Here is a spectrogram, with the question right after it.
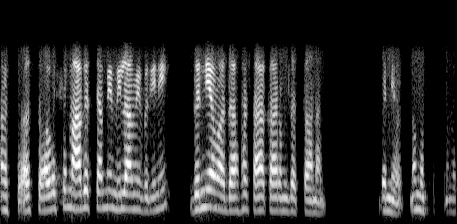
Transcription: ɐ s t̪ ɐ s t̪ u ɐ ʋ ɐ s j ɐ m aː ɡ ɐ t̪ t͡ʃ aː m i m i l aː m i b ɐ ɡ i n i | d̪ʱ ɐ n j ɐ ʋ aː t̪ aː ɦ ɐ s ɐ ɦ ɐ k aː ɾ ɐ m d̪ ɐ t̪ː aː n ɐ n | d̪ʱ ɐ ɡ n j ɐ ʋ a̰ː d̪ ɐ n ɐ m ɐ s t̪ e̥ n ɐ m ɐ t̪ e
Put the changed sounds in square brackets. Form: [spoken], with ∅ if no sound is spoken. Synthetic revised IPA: ɐ s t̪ ɐ s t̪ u ɐ ʋ ɐ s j ɐ m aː ɡ ɐ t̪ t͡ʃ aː m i m i l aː m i b ɐ ɡ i n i | d̪ʱ ɐ n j ɐ ʋ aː [d̪] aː ɦ ɐ s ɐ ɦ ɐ k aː ɾ ɐ m d̪ ɐ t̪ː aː n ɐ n | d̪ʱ ɐ [∅] n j ɐ ʋ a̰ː d̪ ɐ n ɐ m ɐ s t̪ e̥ n ɐ m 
